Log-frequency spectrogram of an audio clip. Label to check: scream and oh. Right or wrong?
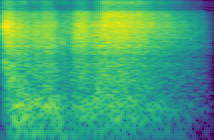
Wrong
